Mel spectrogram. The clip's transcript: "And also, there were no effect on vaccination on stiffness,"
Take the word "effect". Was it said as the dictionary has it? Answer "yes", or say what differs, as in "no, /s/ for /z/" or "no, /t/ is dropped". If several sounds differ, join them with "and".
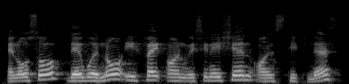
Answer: yes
